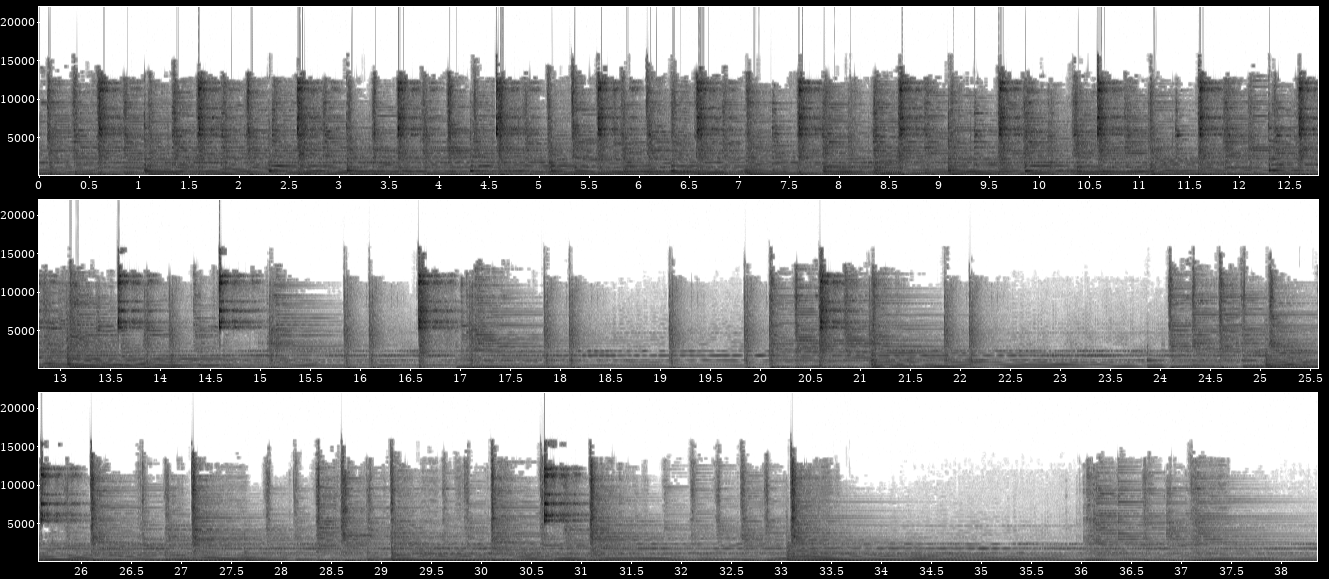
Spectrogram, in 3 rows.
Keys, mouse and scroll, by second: 0.1 ctrl+z, 0.4-3.0 middle drag, 3.0 click, 3.9-5.1 middle drag, 5.1 right click, 5.4 middle click, 5.9 click, 6.2 shift+middle click, 6.9 click, 7.1 middle click, 7.4 click, 7.8 middle click, 8.6 ctrl+z, 8.9 shift+middle click, 9.3 ctrl+z, 10.1 middle click, 10.7 ctrl+z, 11.0 shift+middle click, 11.7 click, 12.4 middle click, 12.9-14.4 drag, 14.4 shift+middle click, 14.7 scroll up 1, 14.9-16.2 drag, 16.2 middle click, 16.6-18.5 drag, 18.5-19.6 middle drag, 19.6-23.2 drag, 23.2-24.4 right drag, 24.4 middle click, 24.7-26.6 drag, 26.6-27.6 middle drag, 27.6-30.5 drag, 30.5 middle click, 30.8-31.1 scroll up 1, 31.1 shift+middle click, 31.4 click, 31.9 shift+middle click, 32.5 click, 32.8 scroll down 2, 33.0-34.0 shift+middle drag, 34.0-35.7 drag, 35.7 right click, 36.1 middle click, 36.2 scroll up 1, 36.5-38.3 drag.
